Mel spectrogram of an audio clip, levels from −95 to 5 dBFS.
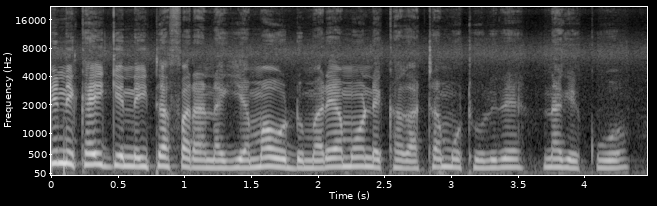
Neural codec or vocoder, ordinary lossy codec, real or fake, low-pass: none; none; real; none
